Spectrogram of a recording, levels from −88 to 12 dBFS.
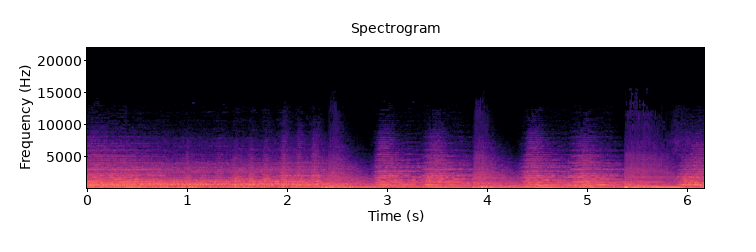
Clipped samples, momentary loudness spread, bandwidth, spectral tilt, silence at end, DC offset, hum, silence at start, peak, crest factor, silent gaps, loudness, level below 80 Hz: under 0.1%; 4 LU; 9.2 kHz; -7.5 dB/octave; 0 s; under 0.1%; none; 0 s; -4 dBFS; 14 dB; none; -20 LUFS; -40 dBFS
